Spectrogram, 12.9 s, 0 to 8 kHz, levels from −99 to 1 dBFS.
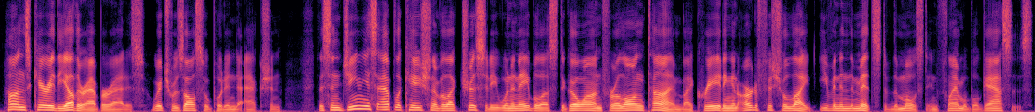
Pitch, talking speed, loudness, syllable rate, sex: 125 Hz, 185 wpm, -18 LUFS, 5.6 syllables/s, male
